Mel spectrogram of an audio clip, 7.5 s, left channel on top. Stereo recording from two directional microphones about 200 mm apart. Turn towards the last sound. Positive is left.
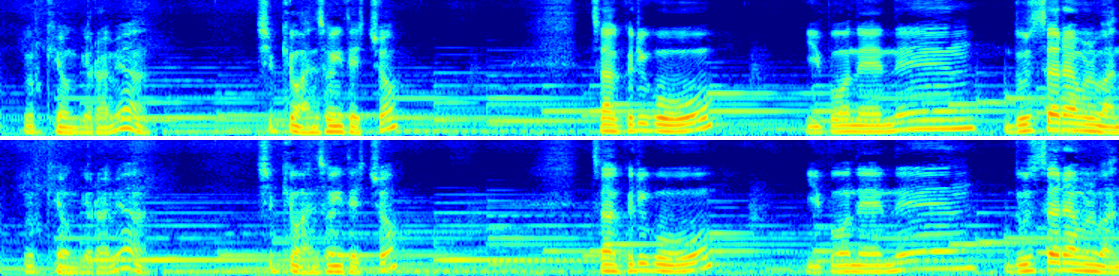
turn(degrees=35)  # may be behind; listen again after turning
